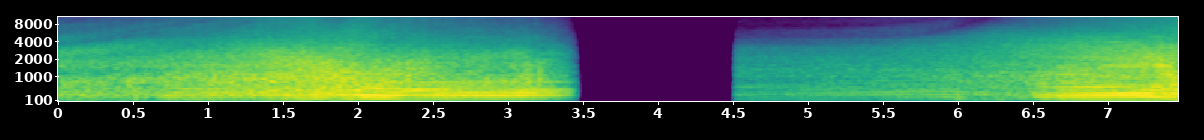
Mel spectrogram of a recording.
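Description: Ford Mustang 5.0-litre V8 engine and exhaust as the car drives by, swelling as it nears, with the engine note dropping about two seconds in. It cuts off suddenly, and after about a second of silence a second drive-by starts and builds louder near the end.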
